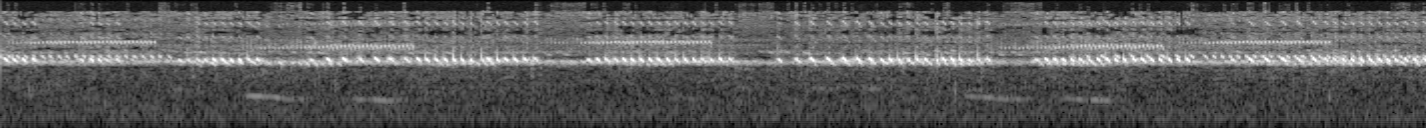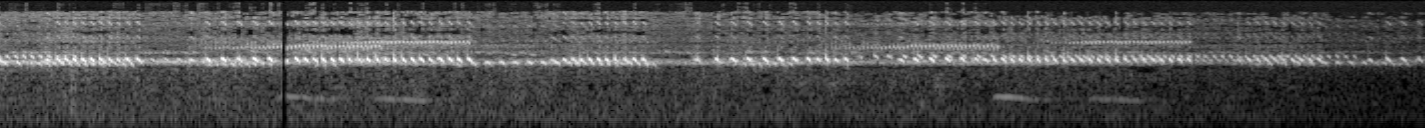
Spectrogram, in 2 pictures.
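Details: Crickets at evening on Aroha Island in New Zealand keep up a shrill pulsing chorus in stacked high bands, broken by short pauses. Soft lower falling double notes sound roughly every three to four seconds.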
